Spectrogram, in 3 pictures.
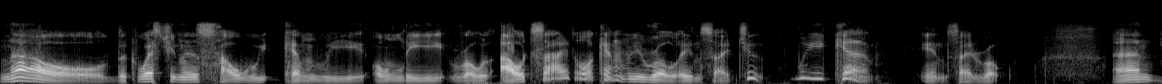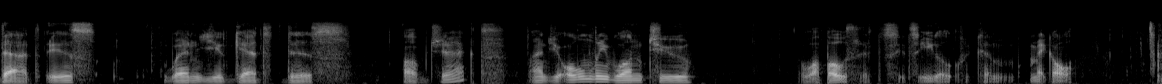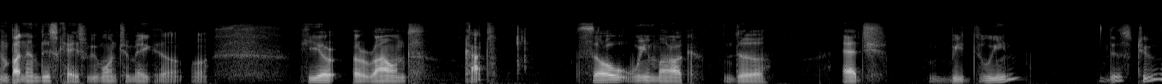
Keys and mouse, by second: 9.1-10.6 drag, 11.8 middle drag, 13.1 click, 14.1 shift+d, 14.3-17.0 drag, 17.6-19.4 drag, 19.4-19.9 middle drag, 20.9-22.8 drag, 22.8-23.2 middle drag, 23.2 drag, 28.4 Tab, 31.6 middle click, 32.8-34.8 middle drag.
